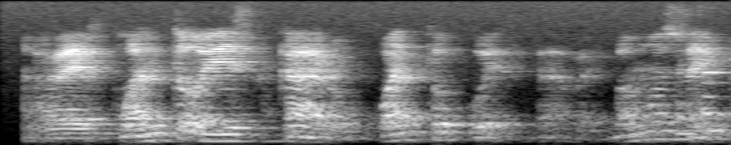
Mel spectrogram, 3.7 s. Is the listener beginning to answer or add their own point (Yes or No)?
No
